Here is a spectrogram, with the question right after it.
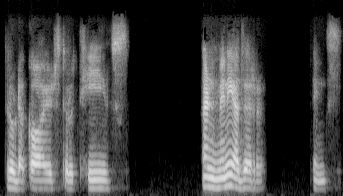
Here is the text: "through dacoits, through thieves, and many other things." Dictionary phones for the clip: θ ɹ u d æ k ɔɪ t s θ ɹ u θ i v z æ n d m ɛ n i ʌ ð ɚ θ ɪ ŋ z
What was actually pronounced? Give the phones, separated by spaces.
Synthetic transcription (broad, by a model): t ɹ u d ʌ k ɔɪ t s t ɹ u t i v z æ n d m ɛ n i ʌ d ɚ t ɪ ŋ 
